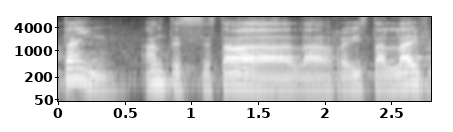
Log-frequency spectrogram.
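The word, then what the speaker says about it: τιμή: el numeral 5092 y se pronuncia igual que aquella famosa revista que creo que todavía sigue, que se llama Time.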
